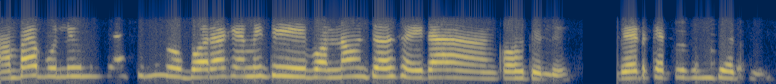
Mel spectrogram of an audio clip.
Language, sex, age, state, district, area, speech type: Odia, female, 60+, Odisha, Angul, rural, conversation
